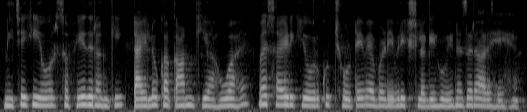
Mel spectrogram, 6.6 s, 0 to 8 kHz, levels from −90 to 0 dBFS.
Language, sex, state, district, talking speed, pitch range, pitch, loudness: Hindi, female, Bihar, Bhagalpur, 245 wpm, 185-205 Hz, 190 Hz, -37 LUFS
